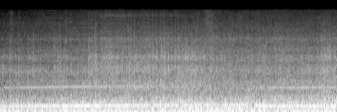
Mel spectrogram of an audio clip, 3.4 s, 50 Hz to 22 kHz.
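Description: A Yamaha Tracer 9 GT motorcycle engine drones steadily under heavy wind rush while riding, with one brief shift in pitch as a gear changes without the clutch.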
